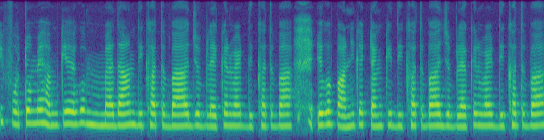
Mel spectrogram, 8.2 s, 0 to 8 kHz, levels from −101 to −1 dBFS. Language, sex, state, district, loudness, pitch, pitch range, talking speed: Bhojpuri, female, Uttar Pradesh, Gorakhpur, -18 LUFS, 210 Hz, 205-220 Hz, 190 wpm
